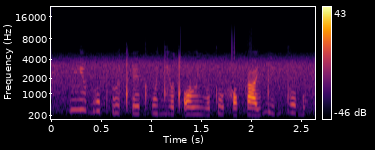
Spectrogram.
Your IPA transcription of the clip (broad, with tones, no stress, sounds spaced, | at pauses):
nʲ ɤ˦˨ ɡ o˦˨ pʼ ɯ˨˩˦ tʼ e˨ t̪ʰ u˨ dʲ ɔ˨˩˦ tʼ ɔ˨ l i˨˩˦ o̯ t̪ u˨ h ɔ˨ k a˨˩˦ lʲ d̪ i˨˩˦ ɡ d̪ o˦˨ ɡ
